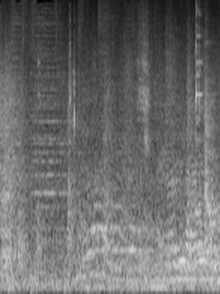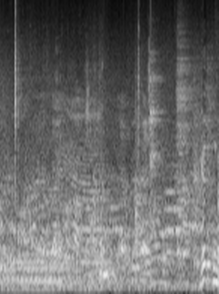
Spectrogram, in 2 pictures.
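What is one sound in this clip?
A man slurps noodles.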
